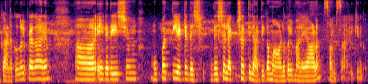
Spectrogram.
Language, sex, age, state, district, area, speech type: Malayalam, female, 30-45, Kerala, Thiruvananthapuram, urban, spontaneous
